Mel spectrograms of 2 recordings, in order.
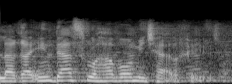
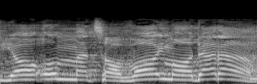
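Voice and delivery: higher, louder, very slow wail for mother; child crying out; 6 semitones higher, 4 dB louder, much slower than usual. Acted. Wounded boy crying out to his mother, slow loud wail. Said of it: "بچه داد زد، صدا زد".

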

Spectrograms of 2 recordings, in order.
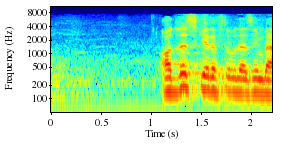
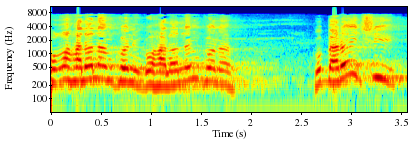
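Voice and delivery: loud, higher, urgent back-and-forth; heated exchange, pitched up and loud; raised pleading voice; 5 semitones higher, 6 dB louder than usual. Acted. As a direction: press him hard, voice up. Heated bargaining over the apple.

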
